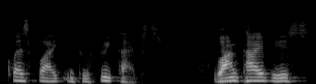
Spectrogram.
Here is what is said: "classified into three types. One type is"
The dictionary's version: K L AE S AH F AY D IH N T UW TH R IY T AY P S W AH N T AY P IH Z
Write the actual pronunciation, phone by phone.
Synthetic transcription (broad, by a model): K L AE S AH F AY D IH N T UW TH R IY T AY P S W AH N T AY P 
